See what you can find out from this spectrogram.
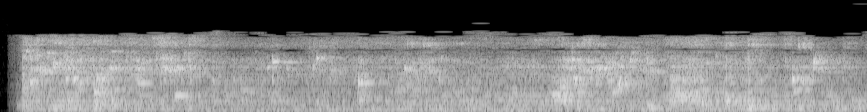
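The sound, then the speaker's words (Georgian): Rushing, splashing water accompanies a shadow theatre performance, breaking in abruptly and then pouring on continuously and fairly loud, with small surges and swells in the flow. “წყალი ხმაურს იწყებს”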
